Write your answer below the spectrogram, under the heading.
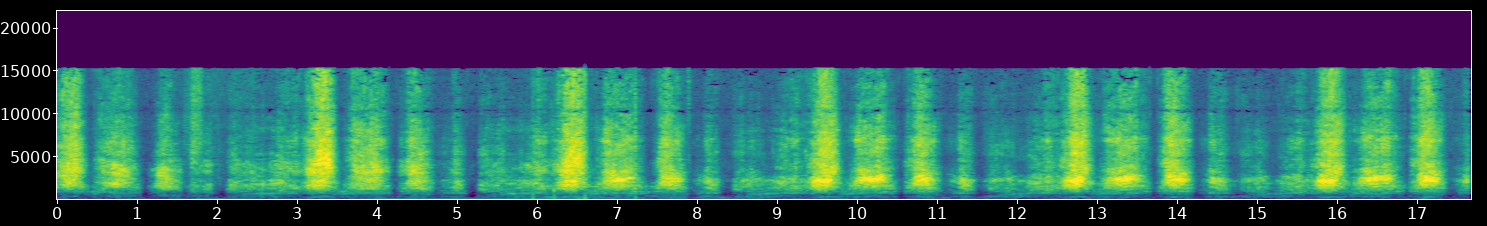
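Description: Pen of a turntable-driven wooden pantograph drawing machine scratching across paper, with the wooden arms rubbing at their joints. It is a scratchy rubbing that swells and fades in a repeating rhythm with each sweep of the arms.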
